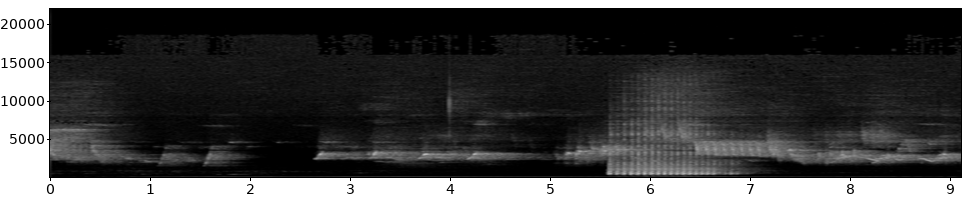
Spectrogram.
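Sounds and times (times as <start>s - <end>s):
woodpecker Picidae: 2.6s - 9.0s.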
